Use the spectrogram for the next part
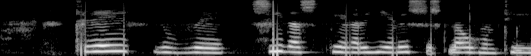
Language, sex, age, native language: Icelandic, male, 12, Polish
